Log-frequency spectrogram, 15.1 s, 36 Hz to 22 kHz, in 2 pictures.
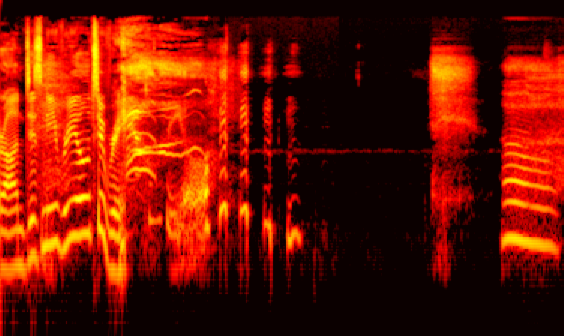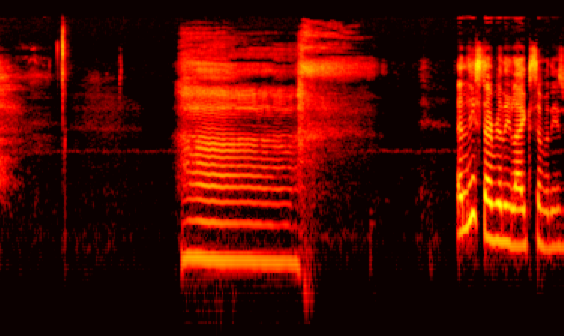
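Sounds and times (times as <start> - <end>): person sighing: 9.9 - 12.4.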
